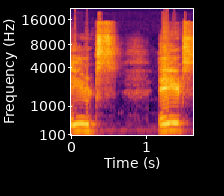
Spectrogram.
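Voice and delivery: "এইডস" loud and high, bringing out the ড sound; stressed D sound. Shown as a demonstration. Teacher shows students the D in "এইডস", pronounced loud and emphatic. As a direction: punch out "এইডস" twice, with an audible D before the S. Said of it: "ড এর মতো উচ্চারণ আসছে".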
